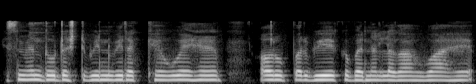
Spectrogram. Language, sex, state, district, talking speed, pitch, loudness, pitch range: Hindi, female, Uttar Pradesh, Lalitpur, 200 wpm, 205 Hz, -15 LUFS, 195-210 Hz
